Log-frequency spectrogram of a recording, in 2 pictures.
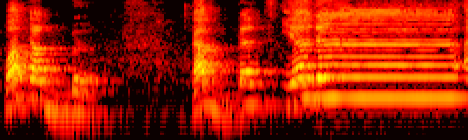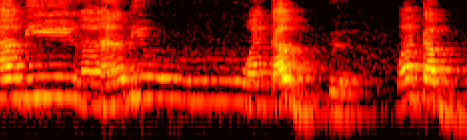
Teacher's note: Hurufnya ditekan dulu kemudian baru langsung pantulannya. Jadi ada jeda dulu sedikit ya dengan bacaan hurufnya dan bacaan pantulannya. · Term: qalqalah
